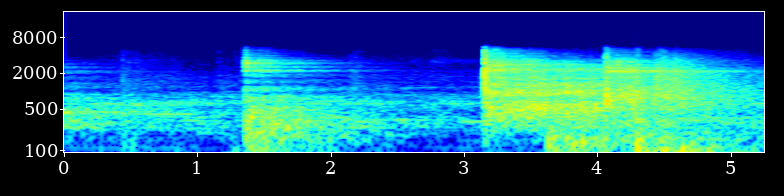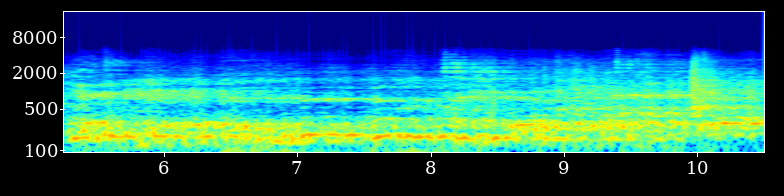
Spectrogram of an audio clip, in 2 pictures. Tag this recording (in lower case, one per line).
thump
ping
